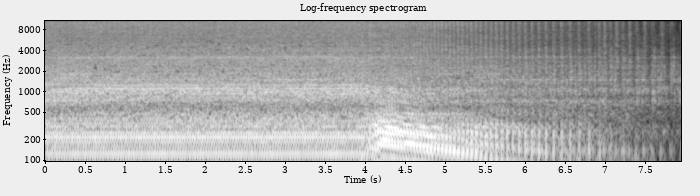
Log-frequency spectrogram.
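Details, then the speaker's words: Predator 8750 / Duromax XP12000EH dual-fuel generator (Tonco carb, 1 lb low-pressure regulator) on propane after choke start: steady even drone for about four seconds, then shut down and coasts down smoothly; normal running. "once it starts you just turn the choke off like you're doing anything else let's fire it up look no problem whatsoever shut it down"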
